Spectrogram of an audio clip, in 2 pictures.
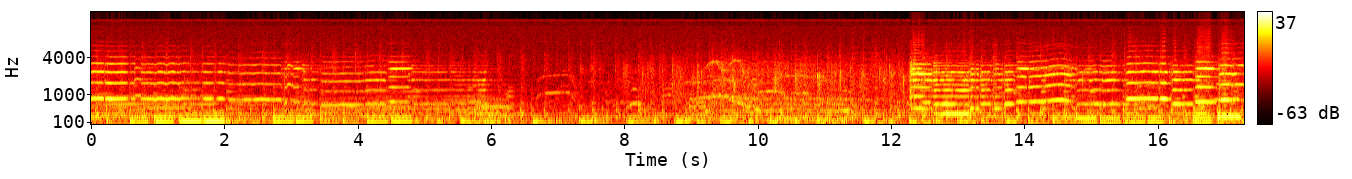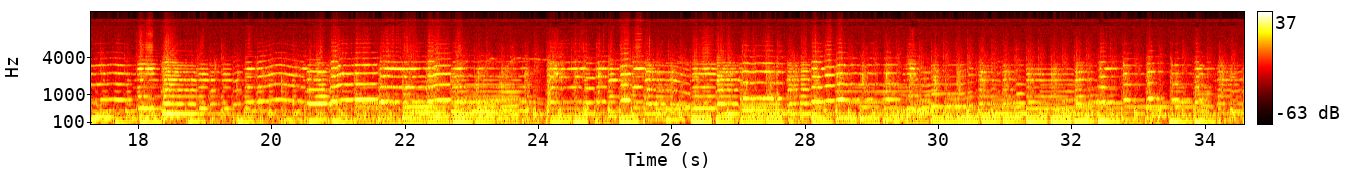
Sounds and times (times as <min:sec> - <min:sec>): Violin, fiddle: 0:00.0 - 0:07.3, 0:09.2 - 0:34.5.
